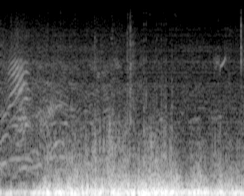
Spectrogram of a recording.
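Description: Wind buffeting the microphone: an uneven low rumble that surges and dips.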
